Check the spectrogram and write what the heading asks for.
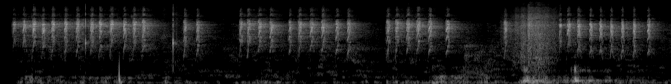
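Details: Tame, very vocal Eurasian tree sparrow (Passer montanus), said to sing day and night, giving rapid bursts of bright, high chirps, about eight per second, in runs of a second or so, with a brief rustle near the end.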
